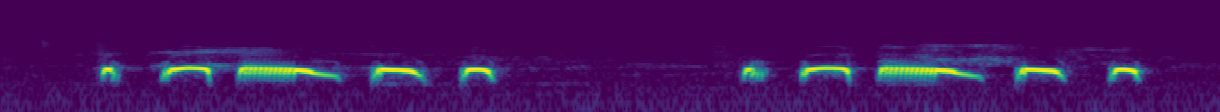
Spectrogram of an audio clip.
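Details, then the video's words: Spotted dove calling loudly, 'thổ sấm' style: two identical phrases of five deep coos, a brief note, an arched coo, a long falling coo, two short ones, separated by about a second of quiet. "cu gáy giọng thổ sấm gáy gọi cực đỉnh vang cả xóm"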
